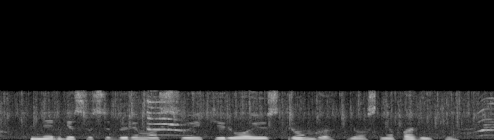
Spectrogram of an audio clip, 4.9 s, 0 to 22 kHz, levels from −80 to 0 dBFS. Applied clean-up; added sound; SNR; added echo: none; Meow; 11 dB; none.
